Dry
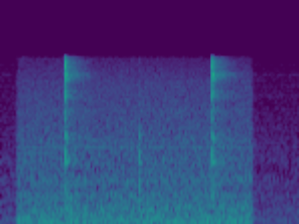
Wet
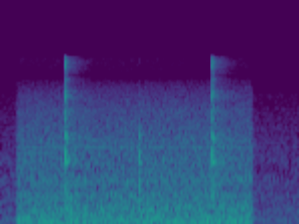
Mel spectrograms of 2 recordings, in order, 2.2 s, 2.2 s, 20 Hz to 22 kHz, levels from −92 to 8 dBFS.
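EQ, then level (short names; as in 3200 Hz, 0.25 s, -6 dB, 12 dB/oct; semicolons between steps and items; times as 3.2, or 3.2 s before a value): running mean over 8 samples; +3.5 dB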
